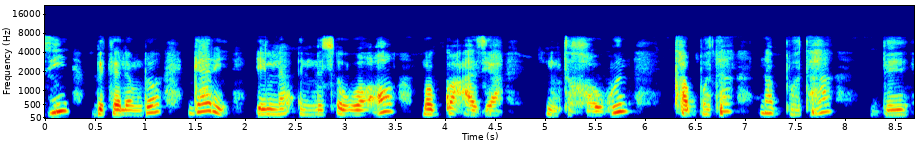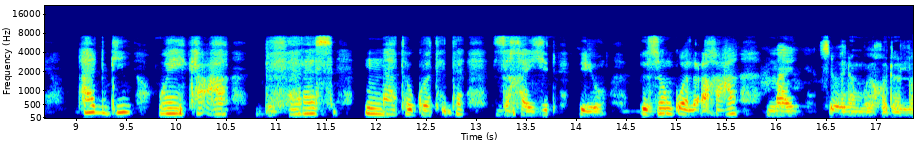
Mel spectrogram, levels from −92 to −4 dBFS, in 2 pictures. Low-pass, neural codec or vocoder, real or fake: 7.2 kHz; vocoder, 44.1 kHz, 128 mel bands, Pupu-Vocoder; fake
